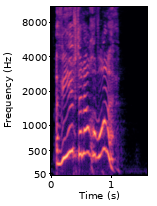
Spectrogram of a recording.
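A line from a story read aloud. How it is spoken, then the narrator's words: Breathless asking. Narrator (Dutch): allemaal hijgend vroegen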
